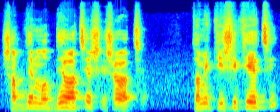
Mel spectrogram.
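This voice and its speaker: A man teaching a Bengali grammar class, explaining step by step and asking students whether they follow. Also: a little high. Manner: drawn-out, emphatic pronunciation of example words. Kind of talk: classroom lesson.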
